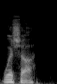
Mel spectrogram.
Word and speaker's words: Whishaw: Wishlaw. I think. Wishlaw. Oh, no, Wishaw. Okay. Yeah, I think you had it right. Wishaw.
